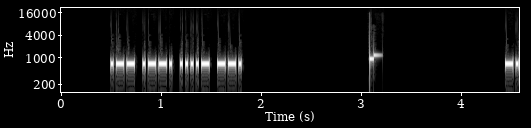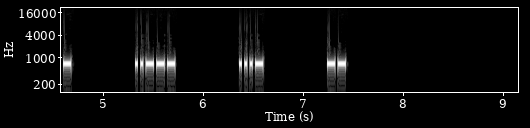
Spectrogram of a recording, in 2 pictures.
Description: Morse code, heard as a keyed tone, about 44 wpm, spaced as for 19 wpm, 700 Hz. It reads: WP4G K2VM
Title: USA Call Signs - 4 Characters - 8x Character Spacing - 45wpm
